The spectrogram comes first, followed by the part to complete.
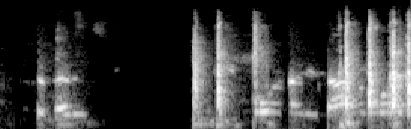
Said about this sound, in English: Give me one sec. I gotta type that shit in.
